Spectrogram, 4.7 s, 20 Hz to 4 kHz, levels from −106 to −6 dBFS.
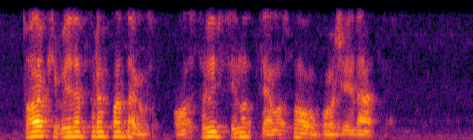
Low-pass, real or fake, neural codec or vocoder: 3.6 kHz; fake; codec, 16 kHz, 16 kbps, FunCodec, trained on LibriTTS, 50 frames a second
